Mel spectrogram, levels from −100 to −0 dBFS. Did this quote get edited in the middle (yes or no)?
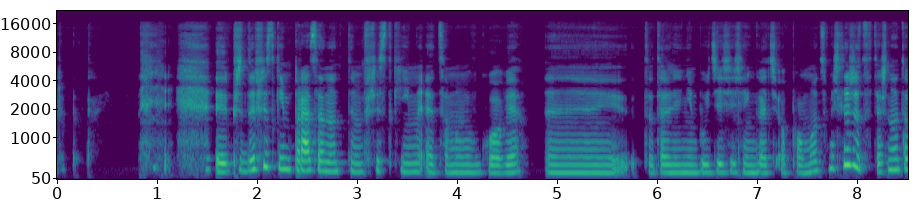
no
